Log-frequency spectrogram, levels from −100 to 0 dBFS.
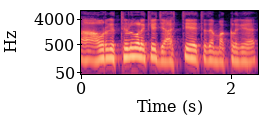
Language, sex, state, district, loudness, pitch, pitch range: Kannada, male, Karnataka, Chamarajanagar, -17 LUFS, 150 Hz, 135-175 Hz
